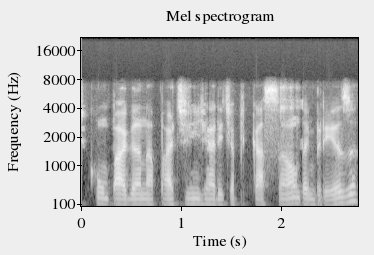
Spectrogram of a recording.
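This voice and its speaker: A man's voice at a medium pitch. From China. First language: Chinese (speaking Portuguese). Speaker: application engineer. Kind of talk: webinar presentation. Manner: hesitant, many filler sounds.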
